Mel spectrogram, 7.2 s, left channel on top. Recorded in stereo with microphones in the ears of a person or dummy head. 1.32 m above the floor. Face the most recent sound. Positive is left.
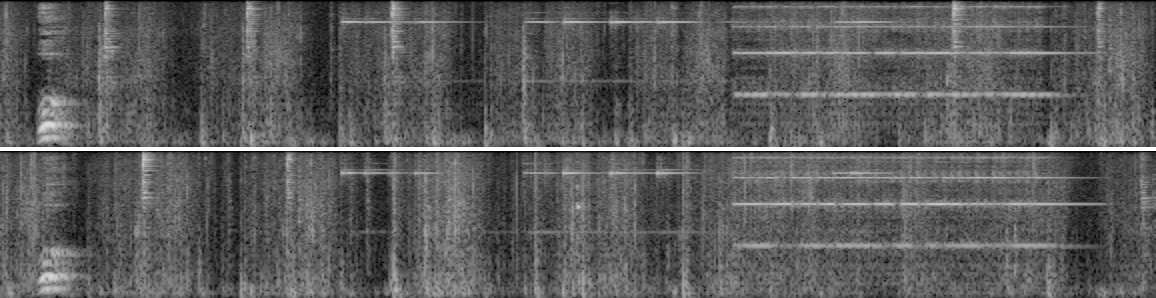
turn(degrees=-25)  # may be behind; listen again after turning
